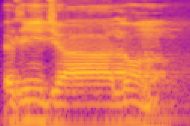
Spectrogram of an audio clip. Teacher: اس کو رجالن ایسے موٹا نہیں کرنا، رجالن ایسے نہیں بلکہ باریک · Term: را باریک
